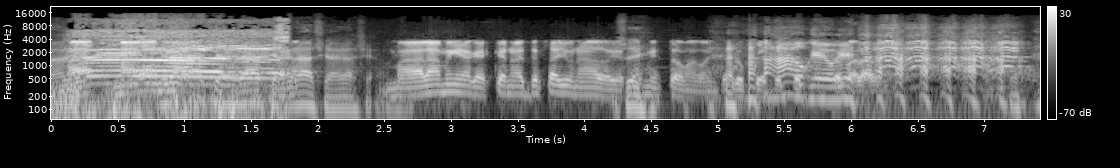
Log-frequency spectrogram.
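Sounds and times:
goat bleating: 0.0s - 1.8s
speech: 2.0s - 7.4s
laughter: 4.2s - 7.4s.

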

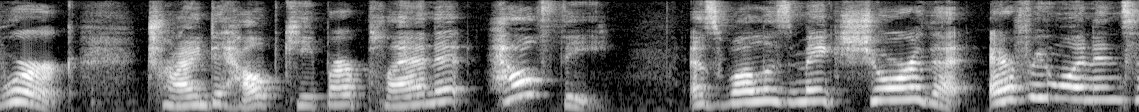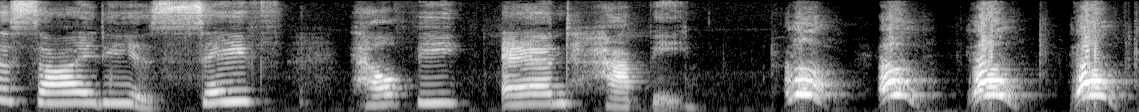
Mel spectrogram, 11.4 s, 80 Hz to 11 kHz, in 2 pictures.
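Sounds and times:
speech: 0.0s - 10.4s
dog barking: 9.6s - 11.3s.

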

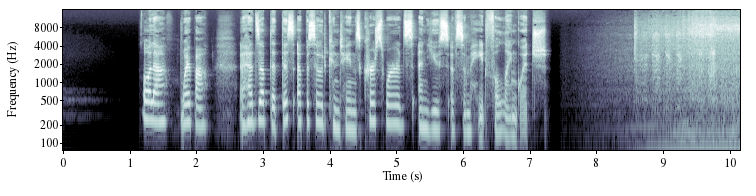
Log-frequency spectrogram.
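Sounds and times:
speech: 1.2s - 7.3s
car engine cranking and settling into idle: 7.6s - 10.1s.

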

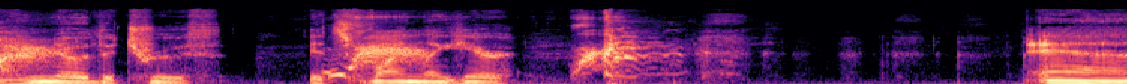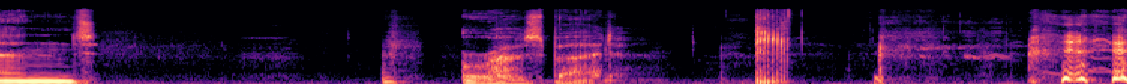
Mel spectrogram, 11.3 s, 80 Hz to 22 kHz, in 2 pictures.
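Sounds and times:
speech: 0.1s - 3.0s, 5.2s - 6.2s, 7.6s - 8.8s, 10.9s - 11.2s
fart: 9.4s - 9.7s.

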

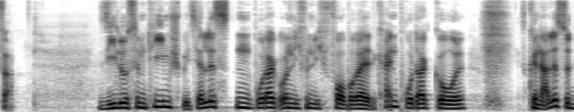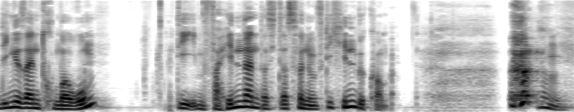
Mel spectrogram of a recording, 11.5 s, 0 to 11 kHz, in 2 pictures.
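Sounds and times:
speech: 1.0s - 6.8s, 7.4s - 11.4s
throat clearing: 10.8s - 11.4s.

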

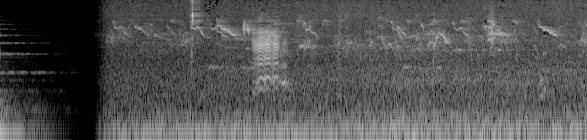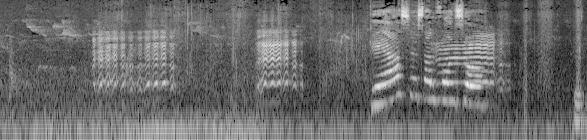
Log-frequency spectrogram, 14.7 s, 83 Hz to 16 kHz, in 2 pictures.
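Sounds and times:
outdoor noise: 1.2s - 14.6s
goats bleating: 3.2s - 3.7s, 8.5s - 11.4s, 12.4s - 13.8s.

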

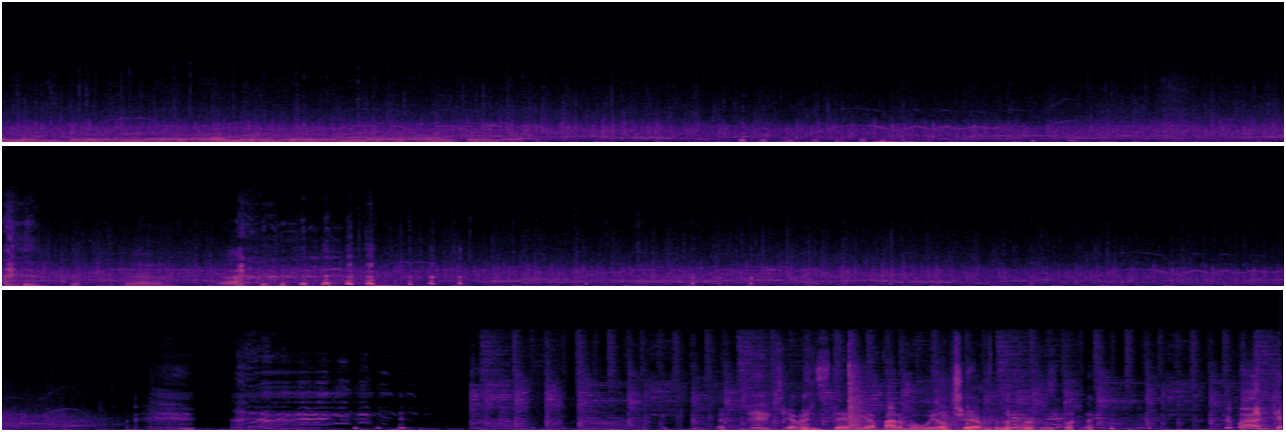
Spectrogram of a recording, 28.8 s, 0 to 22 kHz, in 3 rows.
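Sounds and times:
laughter: 0.0s - 16.7s, 20.5s - 22.5s, 24.1s - 28.8s
crowd noise: 0.0s - 20.2s, 24.6s - 28.8s
large audience clapping and applauding: 0.0s - 22.0s, 24.0s - 28.8s
speech: 9.8s - 12.6s, 25.1s - 27.6s.

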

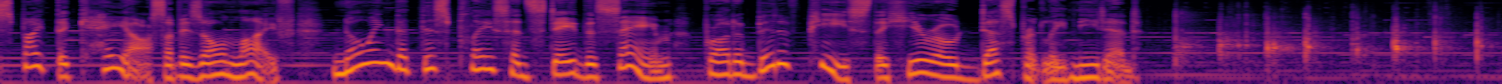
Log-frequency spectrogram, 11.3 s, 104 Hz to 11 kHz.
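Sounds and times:
speech: 0.1s - 8.6s
centaur's hooves trotting in a firelit cave: 8.8s - 11.2s.

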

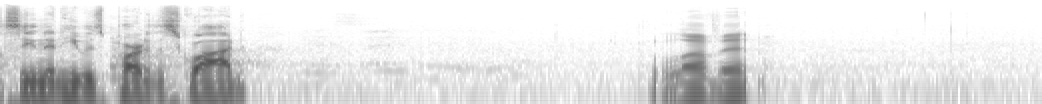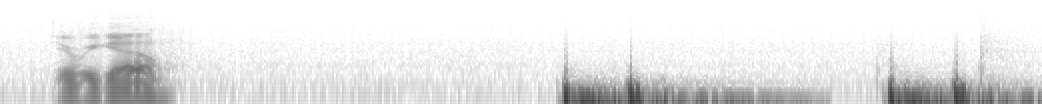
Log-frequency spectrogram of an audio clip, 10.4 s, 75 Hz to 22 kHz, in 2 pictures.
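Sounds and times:
speech: 0.0s - 1.4s, 3.2s - 3.9s, 5.5s - 6.1s
deep booming heartbeat sound effect: 8.0s - 10.4s.

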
